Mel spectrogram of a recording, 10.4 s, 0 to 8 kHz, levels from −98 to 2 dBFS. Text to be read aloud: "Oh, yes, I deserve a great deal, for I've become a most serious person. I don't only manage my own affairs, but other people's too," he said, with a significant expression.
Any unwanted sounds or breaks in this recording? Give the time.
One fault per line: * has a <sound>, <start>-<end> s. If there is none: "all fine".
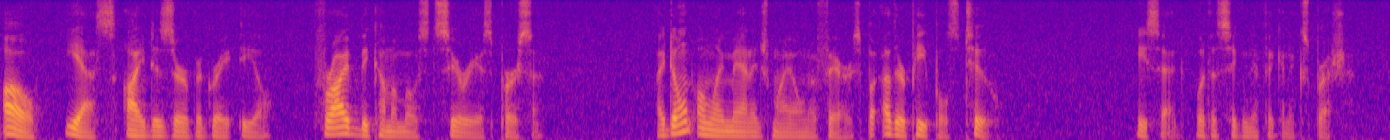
all fine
